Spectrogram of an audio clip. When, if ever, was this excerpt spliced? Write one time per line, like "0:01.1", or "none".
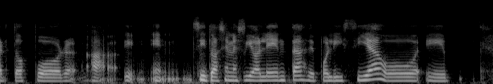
0:01.2
0:02.4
